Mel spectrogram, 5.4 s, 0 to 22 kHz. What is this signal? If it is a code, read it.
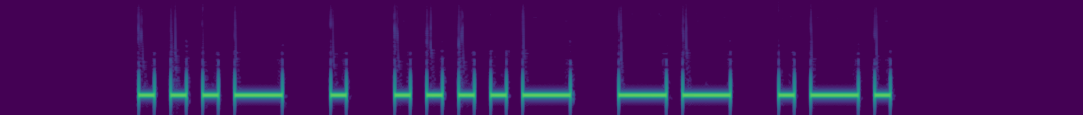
Morse code, heard as a keyed tone, about 15 wpm, 700 Hz. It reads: VE4MR
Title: Call Signs Repeated 3x - 15wpm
